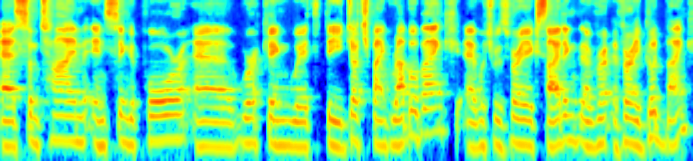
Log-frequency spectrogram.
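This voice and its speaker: In an Irish accent, a man talks at a moderate pace with a fairly high pitch and fairly even intonation. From Ireland. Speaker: banking executive. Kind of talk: interview. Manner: hesitant, many fillers.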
